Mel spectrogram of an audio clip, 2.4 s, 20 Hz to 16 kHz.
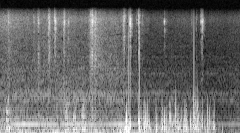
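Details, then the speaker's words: Renault Zoe driving over a dug-up dirt road: dull clunks and rattles in uneven bursts over bumps under road rumble; several workshops found nothing, a mechanic suspects worn stabilizer links. "Ми проїхали буквально 100 метрів він то послухав каже напевно то стойки стабілізатора"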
